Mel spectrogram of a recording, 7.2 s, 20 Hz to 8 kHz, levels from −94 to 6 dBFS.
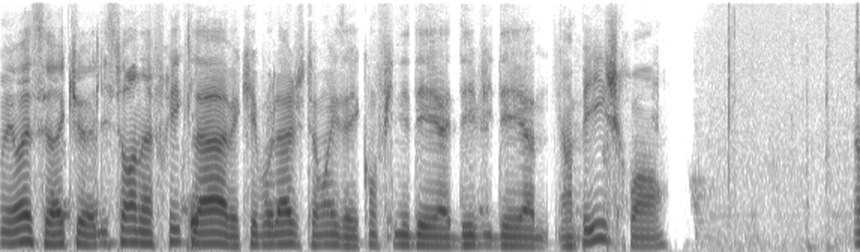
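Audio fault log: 0.00–0.19 s and 1.39–1.73 s, speech suppressed in double talk: the speech sinks sharply, by roughly 40 dB at its deepest, for around 200 ms at the start and around 300 ms in the later stretch. Both ends of the call were likely talking at once, so the echo canceller could not tell this talker apart from the loudspeaker's echo and pulled everything down together.
0.52–2.26 s and 3.20–5.91 s, echo leak: a faint delayed copy trails the speech by 219 ms, at about 15 dB below the speech in the first span and about 20 dB below in the second, against the band-limited call audio, which has nothing above 8 kHz. This is likely one side's loudspeaker playing the call back into its microphone, with its echo canceller failing to remove all of it before sending it back.
2.01–3.46 s and 4.43–5.76 s, background gated by the echo canceller: the room sound drops away abruptly, by about 39 dB in the first span and about 40 dB in the second, totalling around 400 ms and 500 ms of near-silence before the ambience returns. 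The echo canceller clamped the microphone hard while the loudspeaker was active, then released it, so the background disappears and reappears instead of staying steady.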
